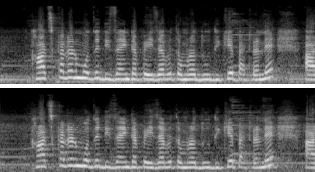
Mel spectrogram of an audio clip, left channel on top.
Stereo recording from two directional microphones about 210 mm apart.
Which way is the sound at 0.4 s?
50° left (ahead or behind).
